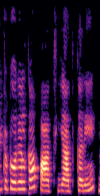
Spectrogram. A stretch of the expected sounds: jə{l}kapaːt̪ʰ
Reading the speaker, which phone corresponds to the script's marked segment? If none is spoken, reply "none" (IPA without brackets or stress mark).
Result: l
